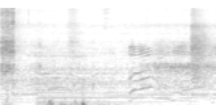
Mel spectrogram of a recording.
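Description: Cooking oil poured from a bottle into an iron kadhai, with a few low thumps from about half a second to one second in, over steady background music.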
